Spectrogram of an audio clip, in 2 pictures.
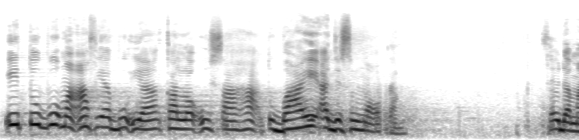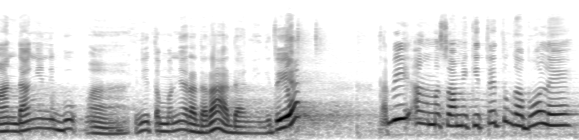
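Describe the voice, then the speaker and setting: A woman preacher, giving a chatty, animated sermon to women and acting out dialogue. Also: fairly high pitch, normal speed, big-room sound, slight background noise. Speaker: Islamic preacher.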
